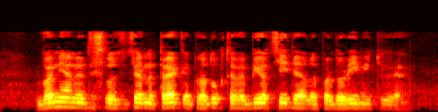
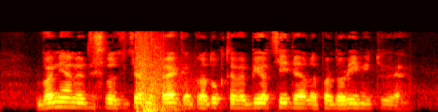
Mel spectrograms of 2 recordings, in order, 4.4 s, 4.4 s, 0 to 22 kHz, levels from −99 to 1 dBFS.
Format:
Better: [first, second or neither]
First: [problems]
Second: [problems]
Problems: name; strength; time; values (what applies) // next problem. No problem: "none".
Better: first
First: none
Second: background sound (Gunshot, gunfire); 12 dB below the speech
